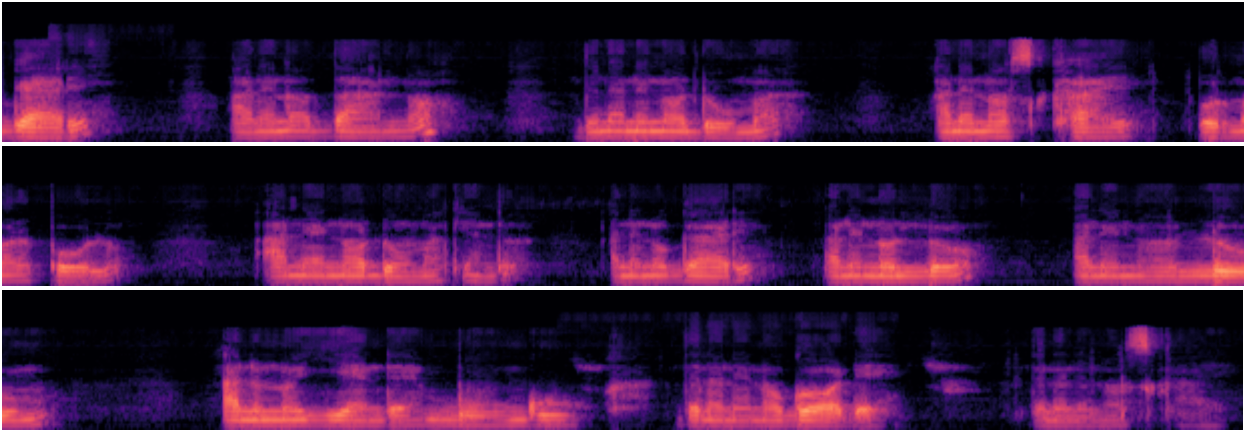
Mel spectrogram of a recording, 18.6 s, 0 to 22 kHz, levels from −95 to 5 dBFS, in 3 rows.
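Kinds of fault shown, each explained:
Opus compression: The speech sounds grainy, rough and noisy throughout, with nothing above 12 kHz. Missing band detail seems filled with noise rather than left as holes. This heavy damage likely comes from Opus in its music mode at a low bitrate, near 12 kbps.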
